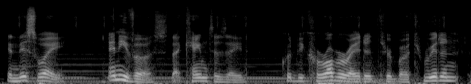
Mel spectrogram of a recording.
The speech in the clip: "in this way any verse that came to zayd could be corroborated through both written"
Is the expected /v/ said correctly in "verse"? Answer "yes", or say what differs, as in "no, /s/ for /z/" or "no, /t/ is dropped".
yes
